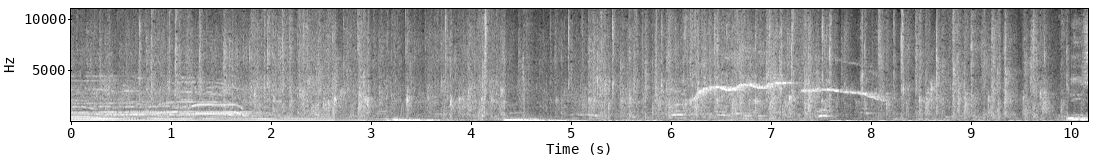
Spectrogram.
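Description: An acoustic rock band's final chord on acoustic guitars, keys and bass rings out for about three seconds, with a couple of low thuds as it ends. Then the audience claps and cheers, with one long whistle from the crowd a few seconds later.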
